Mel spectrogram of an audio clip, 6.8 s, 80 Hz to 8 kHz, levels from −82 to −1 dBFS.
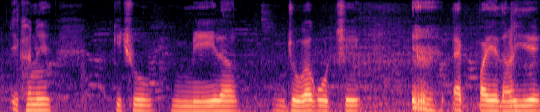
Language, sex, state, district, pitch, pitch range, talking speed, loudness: Bengali, male, West Bengal, Jhargram, 135 Hz, 130-140 Hz, 70 wpm, -17 LUFS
